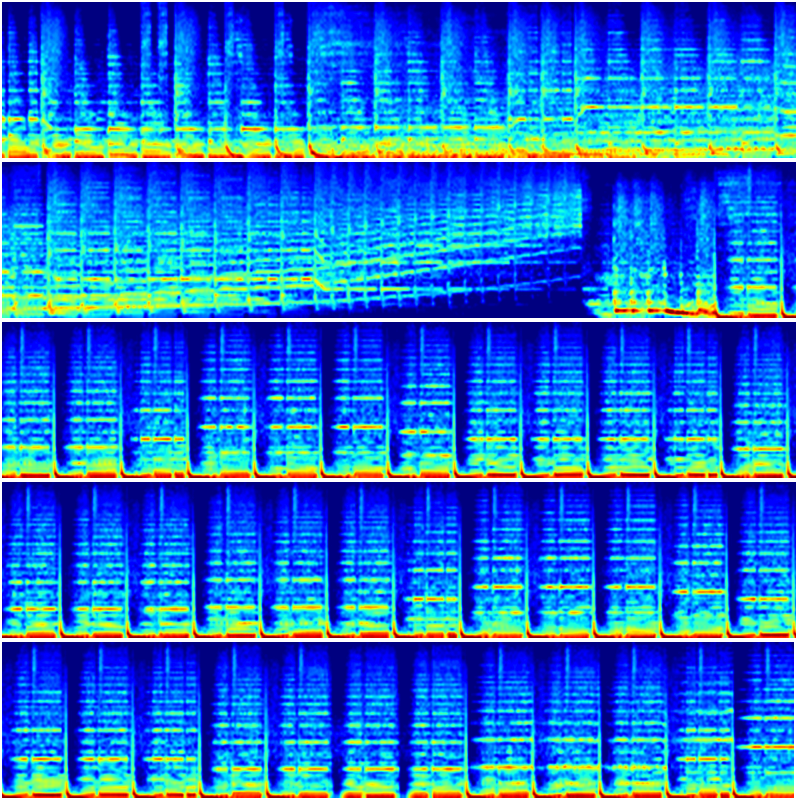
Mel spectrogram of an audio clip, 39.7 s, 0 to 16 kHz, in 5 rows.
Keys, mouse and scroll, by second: 1.5 alt+scroll down 1, 3.3 alt+scroll up 1, 4.4 click, 6.6 ctrl+s, 8.0 click, 14.0 click, 19.6 ctrl+s, 21.2 click, 25.1-25.9 scroll down 1, 25.9 click, 26.8 ctrl+s, 28.0 click, 31.8-32.9 scroll down 1, 32.9 click, 34.5 ctrl+s, 35.6 click.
